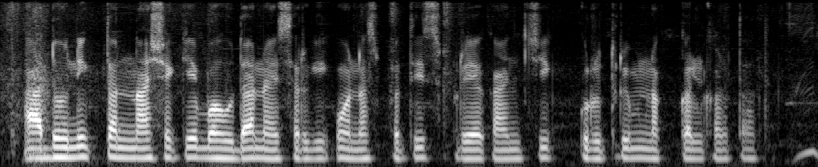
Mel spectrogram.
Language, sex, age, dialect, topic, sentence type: Marathi, male, 18-24, Varhadi, agriculture, statement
